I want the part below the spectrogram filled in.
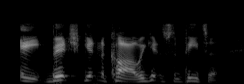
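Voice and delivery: put-on assertive, manly tone. Showing how guys talk to their girlfriends: imitating an assertive, manly command. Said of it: "it's assertive. It's manly".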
